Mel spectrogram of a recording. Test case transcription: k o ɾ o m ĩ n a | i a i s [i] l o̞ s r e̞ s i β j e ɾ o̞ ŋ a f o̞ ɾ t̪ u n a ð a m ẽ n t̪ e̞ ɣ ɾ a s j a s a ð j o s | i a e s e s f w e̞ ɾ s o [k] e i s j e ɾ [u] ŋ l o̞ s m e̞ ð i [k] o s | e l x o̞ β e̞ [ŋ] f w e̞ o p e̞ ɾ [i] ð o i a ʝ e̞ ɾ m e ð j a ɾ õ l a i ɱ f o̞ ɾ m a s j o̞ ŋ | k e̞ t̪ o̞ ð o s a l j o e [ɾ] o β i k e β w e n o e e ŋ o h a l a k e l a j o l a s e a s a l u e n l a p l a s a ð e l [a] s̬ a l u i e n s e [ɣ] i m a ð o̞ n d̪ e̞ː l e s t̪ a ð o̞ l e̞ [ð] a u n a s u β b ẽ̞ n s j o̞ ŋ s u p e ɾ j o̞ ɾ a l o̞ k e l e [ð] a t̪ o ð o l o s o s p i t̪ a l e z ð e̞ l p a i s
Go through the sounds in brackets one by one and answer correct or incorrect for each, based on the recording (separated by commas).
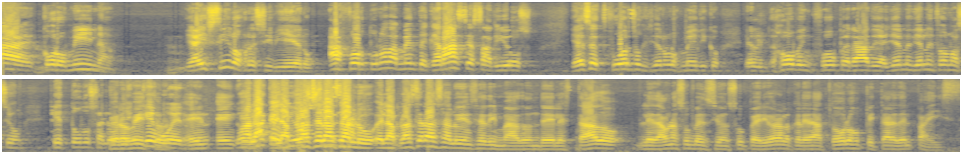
correct, correct, incorrect, correct, correct, incorrect, correct, correct, incorrect, correct, correct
